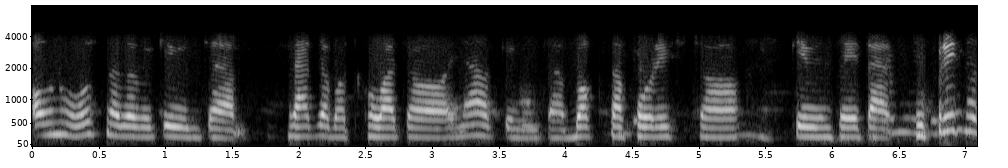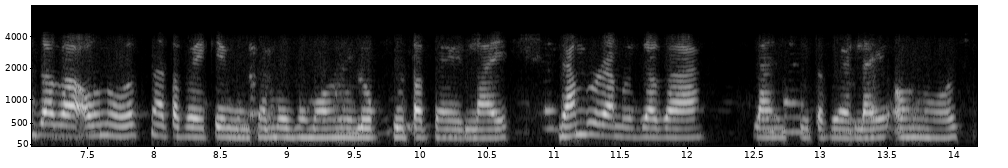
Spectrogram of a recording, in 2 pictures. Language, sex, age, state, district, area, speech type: Nepali, female, 18-30, West Bengal, Alipurduar, urban, conversation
